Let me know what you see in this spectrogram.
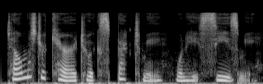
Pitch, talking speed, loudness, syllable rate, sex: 210 Hz, 230 wpm, -18 LUFS, 5.0 syllables/s, female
